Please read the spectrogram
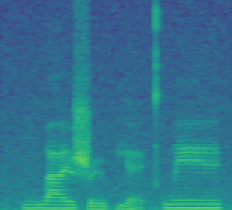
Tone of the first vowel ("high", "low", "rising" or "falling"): high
